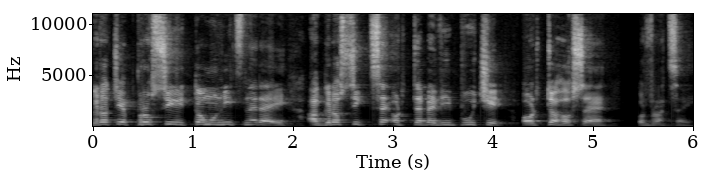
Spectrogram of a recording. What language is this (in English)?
Czech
